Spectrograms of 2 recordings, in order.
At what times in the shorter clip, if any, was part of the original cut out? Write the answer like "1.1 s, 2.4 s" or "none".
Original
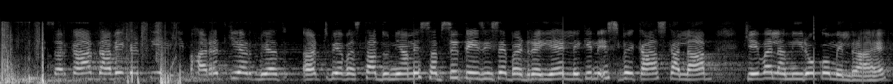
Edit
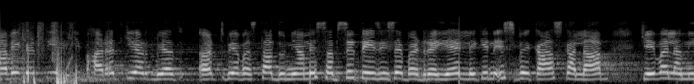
none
